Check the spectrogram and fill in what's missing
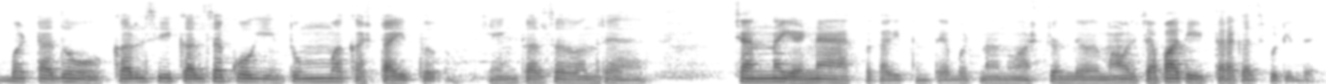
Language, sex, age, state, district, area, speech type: Kannada, male, 45-60, Karnataka, Bangalore Urban, urban, spontaneous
